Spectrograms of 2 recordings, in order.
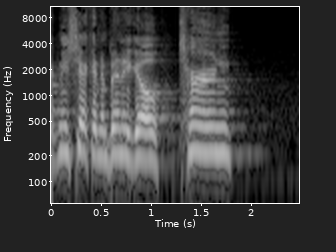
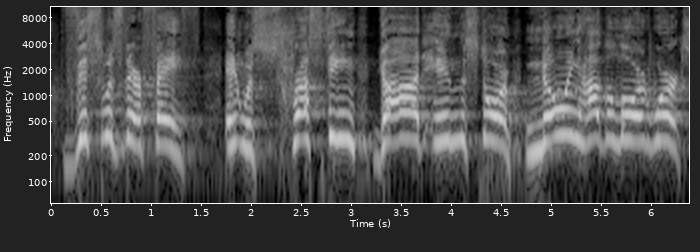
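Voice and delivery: higher and louder, driving the point home; fiery preaching; 6 semitones higher, 4 dB louder than usual. Acted. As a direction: preach it with rising fire. Preaching builds to full force.

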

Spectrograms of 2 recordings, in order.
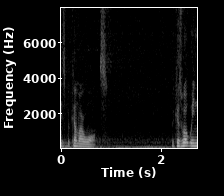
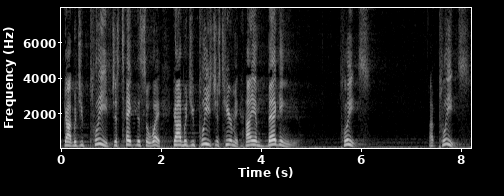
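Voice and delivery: louder, higher pleading prayer; anguished begging; 3 semitones higher, 4 dB louder than usual. Acted. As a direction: cry out to God, pleading.

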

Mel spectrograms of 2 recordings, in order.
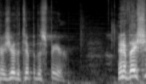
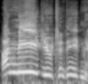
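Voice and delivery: loud, high, pleading need; God calling out to his people; booming voice of God; 9 semitones higher, 11 dB louder than usual. Acted. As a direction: cry it out as God's plea. Preacher voicing God, loud.

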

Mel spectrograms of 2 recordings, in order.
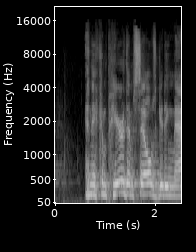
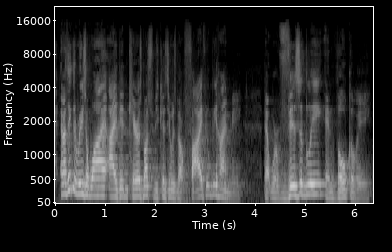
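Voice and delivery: ordinary talk, nothing marked

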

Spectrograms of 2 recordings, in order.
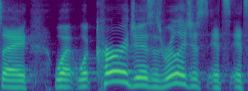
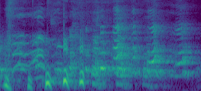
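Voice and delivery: real, quiet high-pitched laugh; helpless soft laughing at your own joke; 7 dB quieter than usual. Real, not acted. Preacher amused by the clown joke, laughing.

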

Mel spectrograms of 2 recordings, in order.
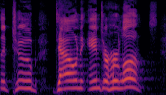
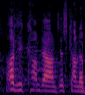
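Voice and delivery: self-calming mutter; 4 semitones lower, 11 dB quieter than usual. Retold or imitated. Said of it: "I started feeling like".

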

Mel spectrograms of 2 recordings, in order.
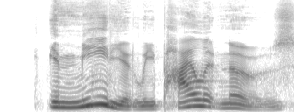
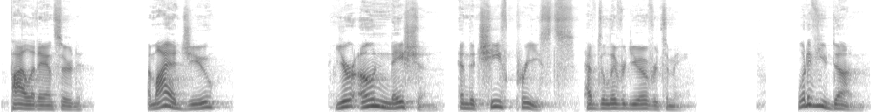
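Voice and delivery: measured, lower Bible reading voice; scripture reading; 3 semitones lower, 3 dB quieter than usual. Acted. Pastor reading John to his church, measured and lower. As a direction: read the passage to the congregation, steady and low.

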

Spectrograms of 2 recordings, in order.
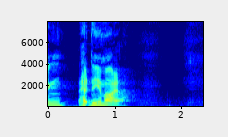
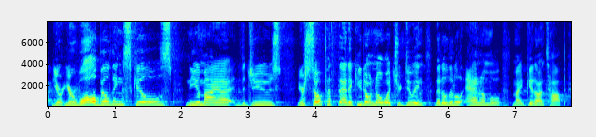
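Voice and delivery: higher, louder schoolyard taunt; mocking taunt; 5 semitones higher, 4 dB louder than usual. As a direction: sneer at Nehemiah like a bully. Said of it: "the gist of it".

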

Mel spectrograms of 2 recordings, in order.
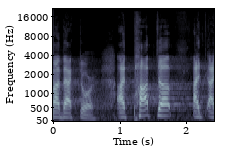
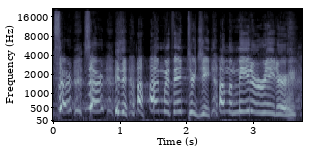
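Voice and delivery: higher, laughing nervous voice; a scared meter reader stammering out an explanation; nervous panicked pleading; 9 semitones higher than usual. Retold or imitated.

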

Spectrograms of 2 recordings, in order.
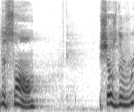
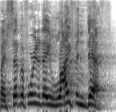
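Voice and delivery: booming divine declaration; 5 semitones higher, 12 dB louder than usual. Acted. Quoting God's covenant words.

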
